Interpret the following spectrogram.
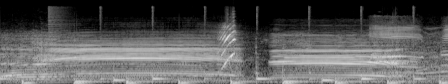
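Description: A cow mooing twice: one long moo lasting about two and a half seconds, then a shorter one near the end. A brief rising whistle-like glide comes near the close of the first. Background music with a steady drum-machine beat runs underneath.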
